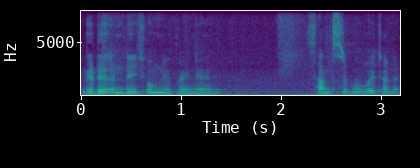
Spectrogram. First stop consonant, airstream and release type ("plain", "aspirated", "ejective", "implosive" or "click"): plain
